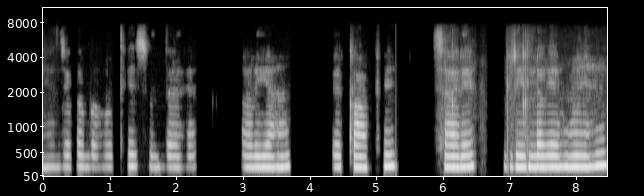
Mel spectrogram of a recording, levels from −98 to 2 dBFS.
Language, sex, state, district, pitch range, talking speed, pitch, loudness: Hindi, female, Bihar, East Champaran, 215-225 Hz, 100 wpm, 220 Hz, -16 LUFS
